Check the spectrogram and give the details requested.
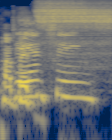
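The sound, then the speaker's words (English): A voice makes a short vocal sound that slides into a steady, sharp hiss, imitating steam escaping. It lasts about a second at moderate loudness. “And like then steam dance. Escaping.”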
